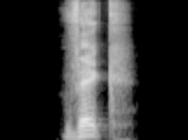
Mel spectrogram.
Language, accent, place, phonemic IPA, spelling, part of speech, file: German, Germany, Berlin, /vɛk/, Weck, noun, De-Weck.ogg
- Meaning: bread roll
